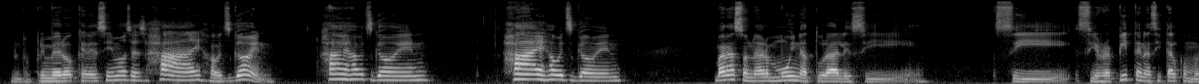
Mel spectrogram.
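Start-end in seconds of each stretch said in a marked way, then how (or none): 1.6-6.2 HI stretched high and loud, then "how it's going" easing down; natural friendly intonation. Shown as a demonstration. English teacher models a greeting for learners to repeat, natural friendly intonation. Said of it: "con la misma entonación".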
